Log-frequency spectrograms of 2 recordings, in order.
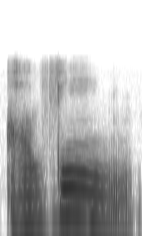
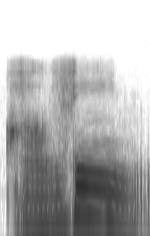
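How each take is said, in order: First: The middle consonant is a soft 'dh' sound. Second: The same.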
